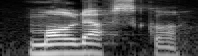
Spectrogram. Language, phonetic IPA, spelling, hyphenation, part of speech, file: Czech, [ˈmoldafsko], Moldavsko, Mol‧dav‧sko, proper noun, Cs-Moldavsko.ogg
- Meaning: Moldova (a country in Eastern Europe)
